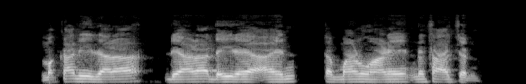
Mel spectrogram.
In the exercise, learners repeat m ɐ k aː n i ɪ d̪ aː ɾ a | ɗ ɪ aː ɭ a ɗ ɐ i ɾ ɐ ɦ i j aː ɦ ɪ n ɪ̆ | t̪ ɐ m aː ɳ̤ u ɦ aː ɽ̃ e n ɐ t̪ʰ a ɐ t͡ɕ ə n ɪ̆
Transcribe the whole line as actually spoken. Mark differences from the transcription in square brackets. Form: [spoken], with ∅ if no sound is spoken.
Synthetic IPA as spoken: m ɐ k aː n i ɪ d̪ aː ɾ a | ɗ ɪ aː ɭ a ɗ ɐ i ɾ ɐ ɦ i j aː ɦ ɪ n ɪ̆ | t̪ ɐ m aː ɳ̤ u ɦ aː ɽ̃ e n ɐ t̪ʰ a ɐ t͡ɕ ə n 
